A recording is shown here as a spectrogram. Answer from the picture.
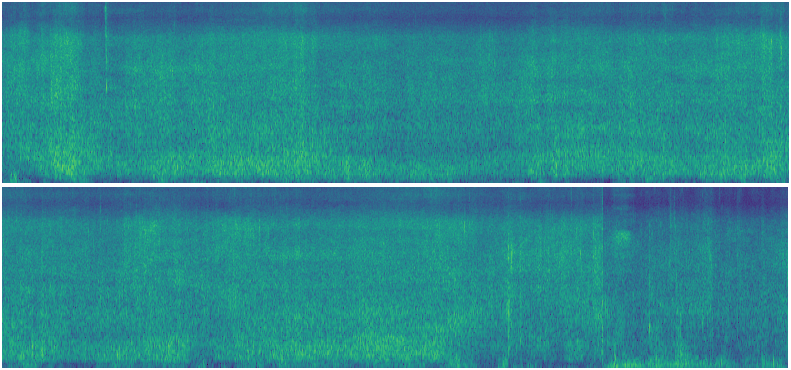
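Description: Small waves breaking and washing over the shoreline in surges, with wind buffeting the microphone. A heavier gust of wind rumble comes near the end.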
